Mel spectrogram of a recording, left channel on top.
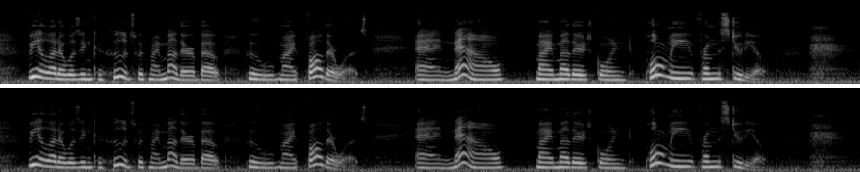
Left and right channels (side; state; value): right; quieter; 4.7 dB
